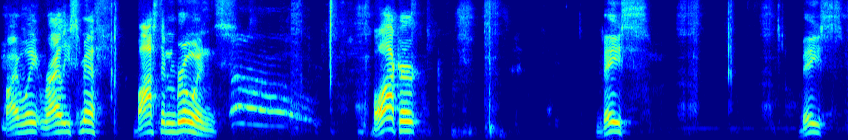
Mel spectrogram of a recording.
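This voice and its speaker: A man's voice: high-pitched, animated, very slow, long pauses, highs cut off. A man hosting a card box break, announcing each item in clipped, short bursts. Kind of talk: live card-opening commentary, terse announcing. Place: card shop with onlookers seated nearby.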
